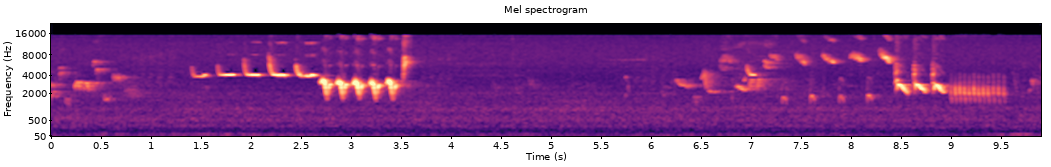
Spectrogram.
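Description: A common nightingale sings two rich phrases separated by a pause, each built from a run of repeated clear notes and ending in a fast, throbbing trill.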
